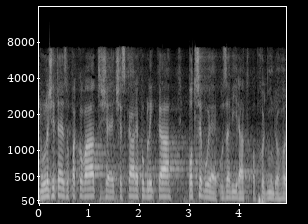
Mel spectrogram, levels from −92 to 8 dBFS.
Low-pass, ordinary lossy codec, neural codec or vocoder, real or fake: 7.2 kHz; AAC, 48 kbps; none; real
